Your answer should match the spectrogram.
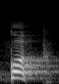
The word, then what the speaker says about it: Comte: তোমাদেরকে বলি, কেউ কিন্তু আগস্ট বলবে না, আগস্ট কিন্তু একটি মাসের নাম, এটা বলবে অগাস্ট কোত। COMTE, August কোত। বানানটি একটু জটিল বিধায় আমি তোমাদেরকে এটা ইংরেজিতে লিখে সহায়তা করলাম। তাহলে অগাস্ট কোত, COMTE, কিন্তু উচ্চারণ হচ্ছে কোত।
